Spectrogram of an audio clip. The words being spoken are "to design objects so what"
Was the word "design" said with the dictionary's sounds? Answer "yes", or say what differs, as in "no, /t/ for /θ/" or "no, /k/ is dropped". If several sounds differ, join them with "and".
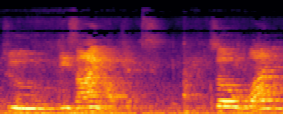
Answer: yes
